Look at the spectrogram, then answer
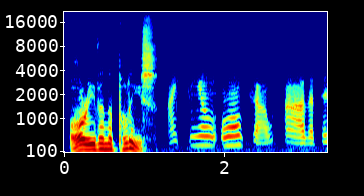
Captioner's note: on phone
